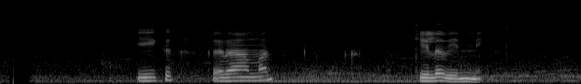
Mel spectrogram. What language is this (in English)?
Sinhala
